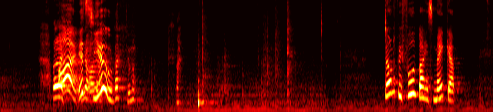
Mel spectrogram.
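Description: A young woman speaks animatedly close by.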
